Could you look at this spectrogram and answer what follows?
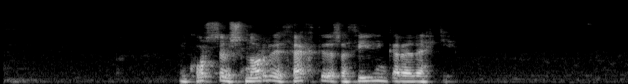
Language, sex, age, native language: Icelandic, male, 40-49, Icelandic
